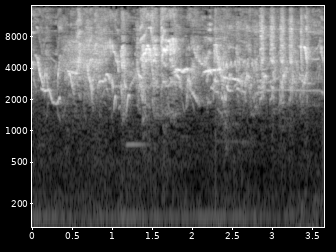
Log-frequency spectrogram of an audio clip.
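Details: Caged oriental magpie-robin performing at a songbird contest: loud, varied high whistled phrases with rapid chirps and sweeping notes, continuous and rich, low background hum beneath.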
